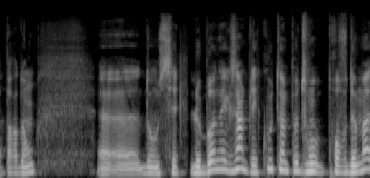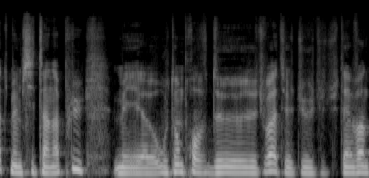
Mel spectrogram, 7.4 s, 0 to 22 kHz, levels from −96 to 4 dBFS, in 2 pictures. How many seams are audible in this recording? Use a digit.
1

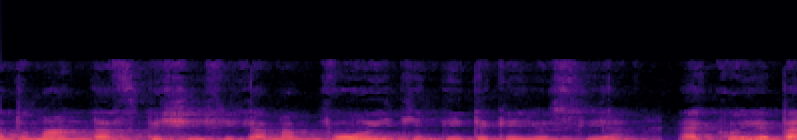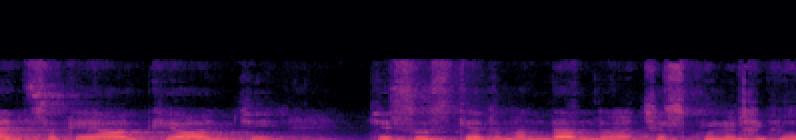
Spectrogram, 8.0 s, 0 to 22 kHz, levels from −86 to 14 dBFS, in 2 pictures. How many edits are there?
1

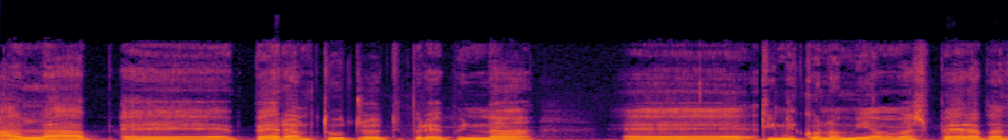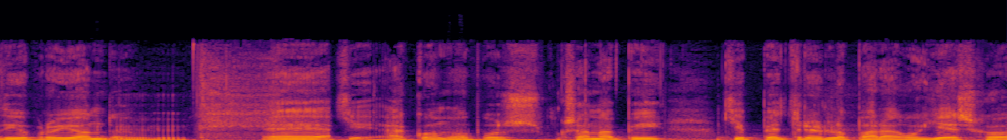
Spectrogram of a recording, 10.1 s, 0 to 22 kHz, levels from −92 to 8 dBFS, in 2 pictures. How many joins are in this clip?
6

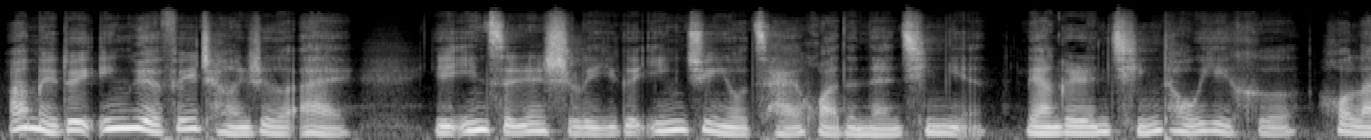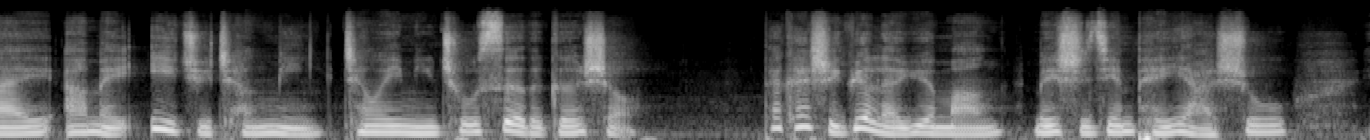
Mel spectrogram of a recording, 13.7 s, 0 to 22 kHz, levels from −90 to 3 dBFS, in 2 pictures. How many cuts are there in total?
4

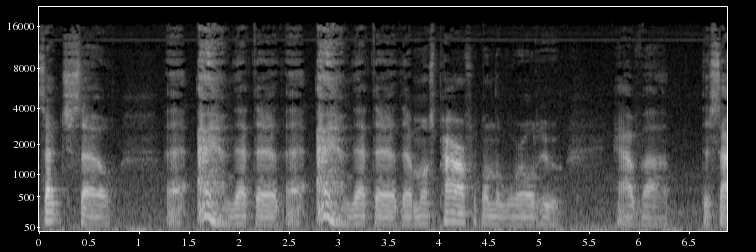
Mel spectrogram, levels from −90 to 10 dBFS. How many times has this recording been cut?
2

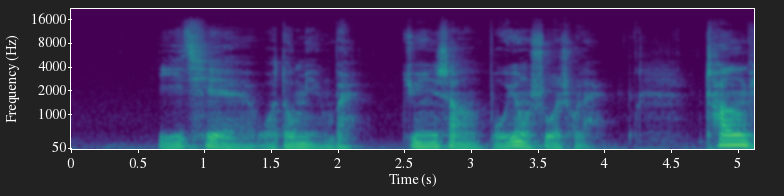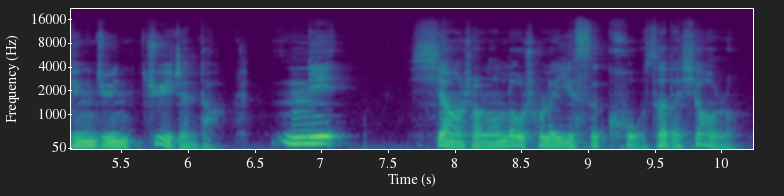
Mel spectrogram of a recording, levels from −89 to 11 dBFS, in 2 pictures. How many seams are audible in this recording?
4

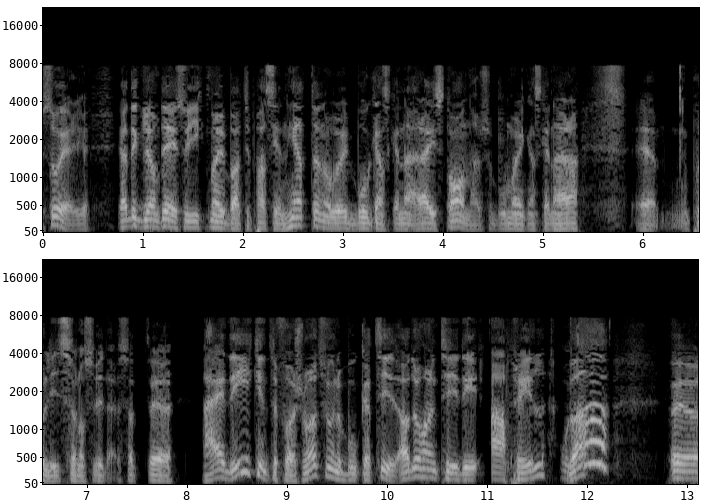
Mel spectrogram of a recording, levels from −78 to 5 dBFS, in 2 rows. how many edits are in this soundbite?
1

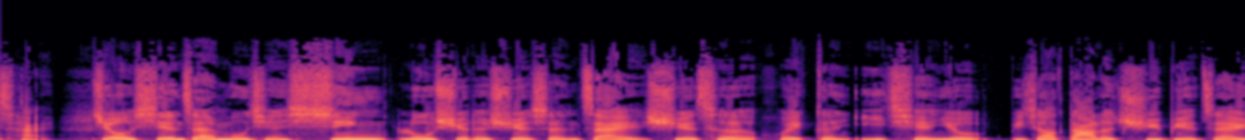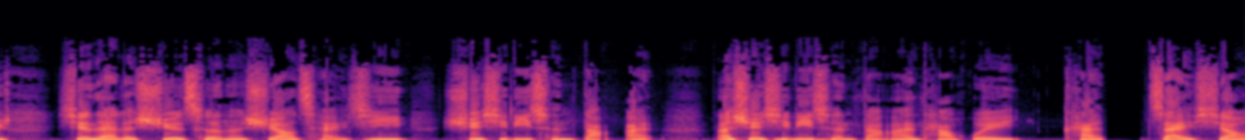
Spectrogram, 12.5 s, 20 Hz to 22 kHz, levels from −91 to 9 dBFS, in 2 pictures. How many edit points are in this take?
0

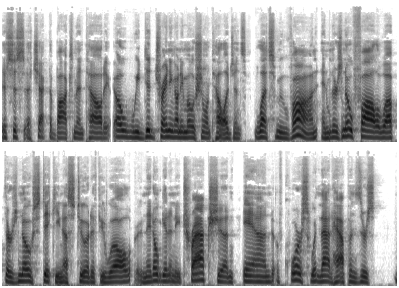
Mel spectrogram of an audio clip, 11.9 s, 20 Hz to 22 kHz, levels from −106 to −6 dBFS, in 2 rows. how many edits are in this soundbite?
2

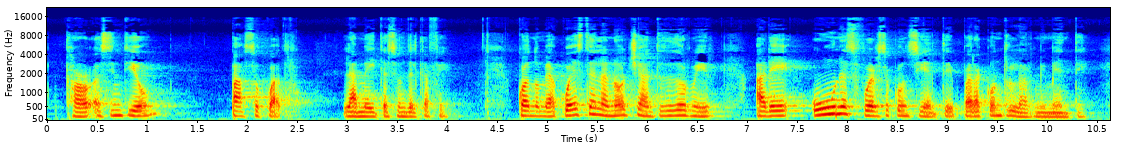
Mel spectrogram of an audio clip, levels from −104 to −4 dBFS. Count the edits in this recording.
0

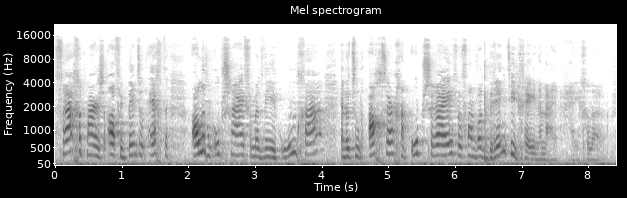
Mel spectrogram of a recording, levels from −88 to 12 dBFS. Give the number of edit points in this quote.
1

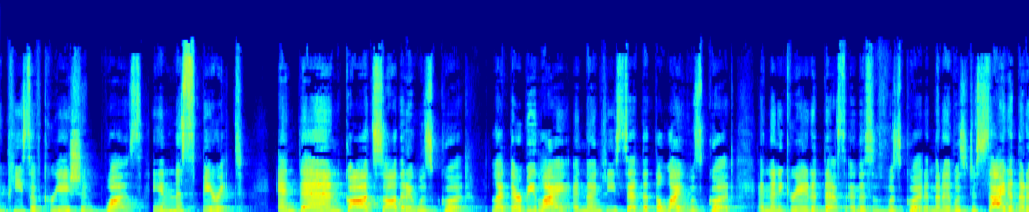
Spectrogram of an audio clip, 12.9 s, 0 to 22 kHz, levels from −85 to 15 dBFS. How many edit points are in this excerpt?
2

